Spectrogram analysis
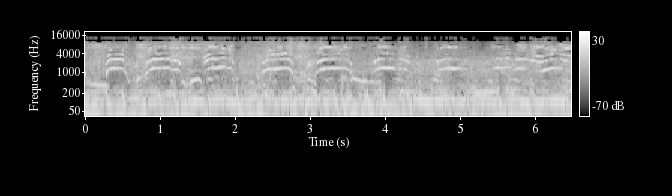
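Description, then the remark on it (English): A woman out hiking shrieks in fright over and over at a fake snake tied to her backpack after someone yells snake, a rapid string of loud, high-pitched screams, each rising and falling, continuing for several seconds with no talking. “Oh, and then you yell snake. Yeah. And watch the other person scream.”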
